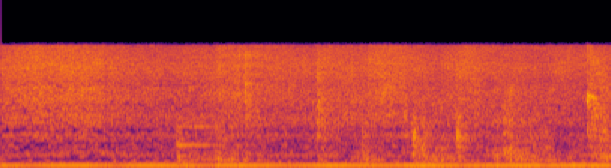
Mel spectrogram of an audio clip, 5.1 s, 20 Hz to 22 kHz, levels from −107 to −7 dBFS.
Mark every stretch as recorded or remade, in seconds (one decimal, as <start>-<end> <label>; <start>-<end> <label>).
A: 0.0-1.6 recorded; 1.6-5.1 remade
